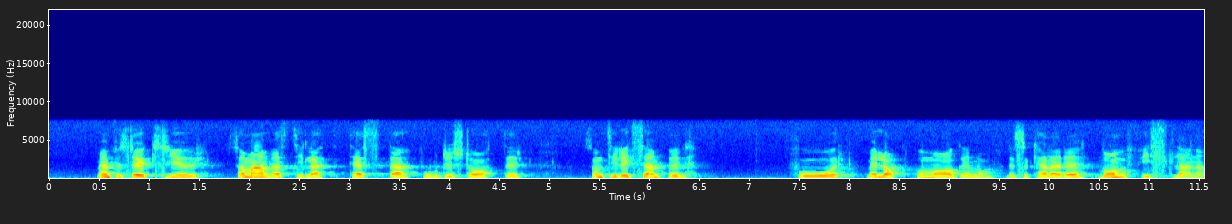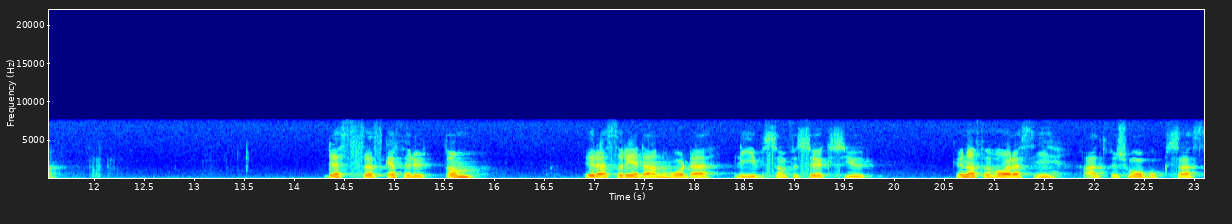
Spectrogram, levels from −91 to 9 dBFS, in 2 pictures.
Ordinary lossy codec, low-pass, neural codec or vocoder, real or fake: none; none; none; real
